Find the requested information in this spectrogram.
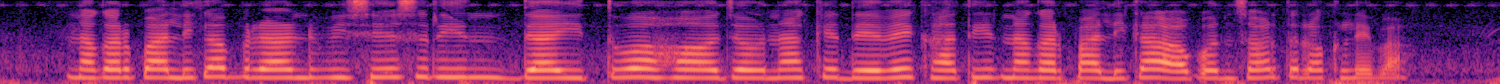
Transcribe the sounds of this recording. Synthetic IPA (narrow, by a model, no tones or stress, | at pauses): nəɡəɾpaːlikabɾãːɳɖʋɪʃeːsɾind̪jait̪wəɦəd͡ʒəʋnaked̪eːʋekʰaːt̪iɾnəɡəɾpaːlɪkaəpənsəɾt̪ʰɾəkʰleba̰ː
